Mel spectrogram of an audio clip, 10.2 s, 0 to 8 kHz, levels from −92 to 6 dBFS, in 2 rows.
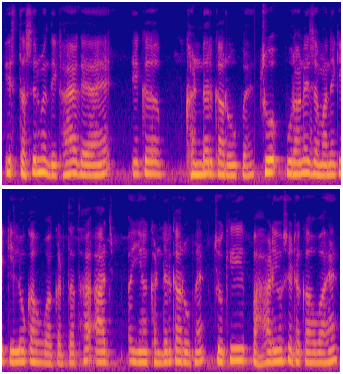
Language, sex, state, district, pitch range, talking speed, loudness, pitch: Hindi, male, Rajasthan, Nagaur, 170-190 Hz, 190 wpm, -17 LUFS, 180 Hz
